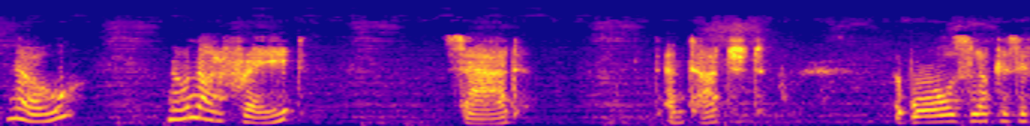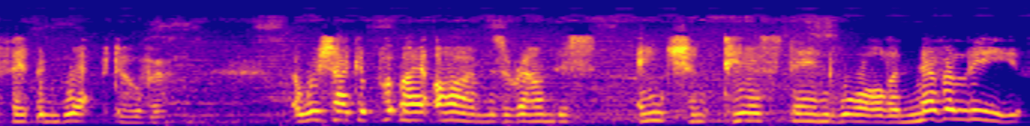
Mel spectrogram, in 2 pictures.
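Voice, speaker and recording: A woman's voice: medium pitch, takes it slowly, pauses often, natural voice. An actress playing a tender, earnest and wistful young woman in an old radio drama style. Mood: sad, touched. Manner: earnest, soulful, gentle. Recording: muffled old radio recording.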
